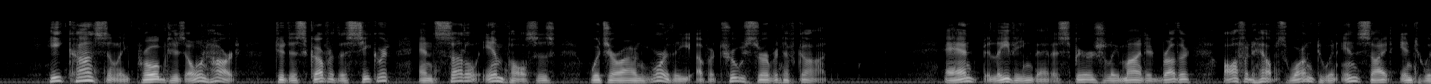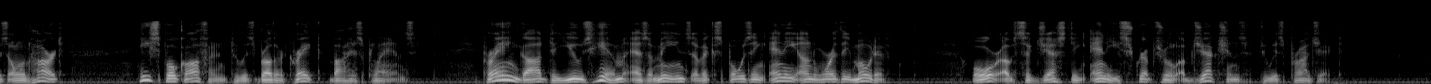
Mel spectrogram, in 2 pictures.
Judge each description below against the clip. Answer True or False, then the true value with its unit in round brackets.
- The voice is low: True (105 Hz)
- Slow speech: False (150 wpm)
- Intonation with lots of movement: True (6.2 semitones)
